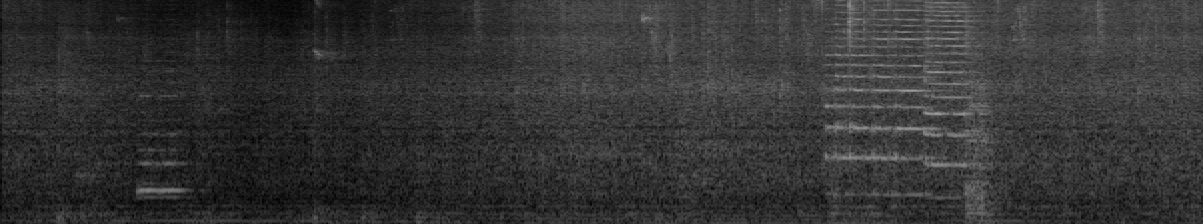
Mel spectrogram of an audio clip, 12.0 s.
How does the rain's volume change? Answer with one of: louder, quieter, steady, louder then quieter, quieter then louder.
louder.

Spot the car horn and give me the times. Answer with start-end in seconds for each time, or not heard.
0.7-1.8, 8.2-9.8.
